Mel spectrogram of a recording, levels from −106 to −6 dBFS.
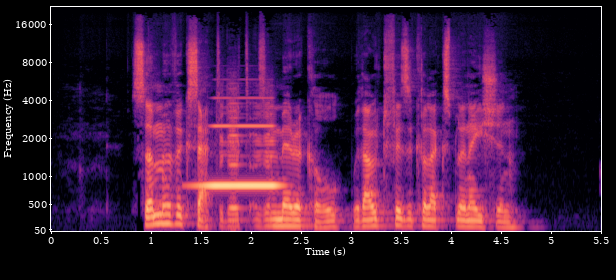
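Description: From 1.31 to 2.44 s, an 830 Hz tone swells over about a third of a second to roughly 10 dB above the speech, then stops before "without physical". This is loudspeaker feedback squeal: the microphone picked up its own loudspeaker, and the loop gain exceeded one at that frequency.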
